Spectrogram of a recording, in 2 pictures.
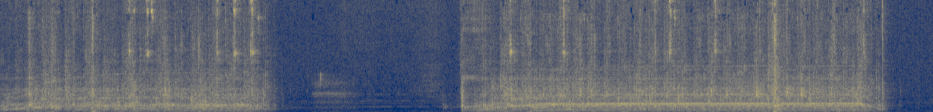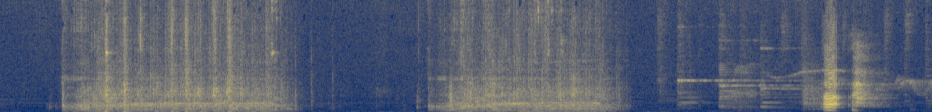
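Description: A sewing machine stitches underwear in four long steady runs of fast rhythmic whirring, separated by short pauses, followed by faint clicks and a brief bump at the end.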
